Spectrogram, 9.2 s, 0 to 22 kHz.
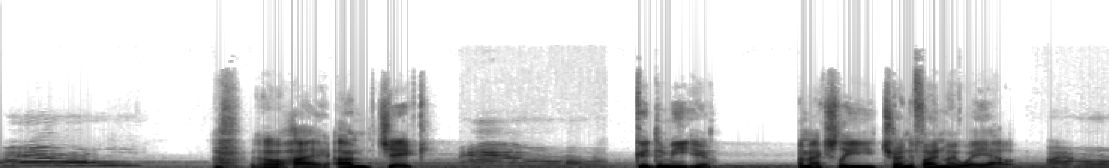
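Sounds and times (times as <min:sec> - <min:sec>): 
cat meowing: 0:00.0 - 0:01.2, 0:03.8 - 0:05.1, 0:08.7 - 0:09.2
speech: 0:01.8 - 0:03.6, 0:05.3 - 0:06.0, 0:06.7 - 0:08.5.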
